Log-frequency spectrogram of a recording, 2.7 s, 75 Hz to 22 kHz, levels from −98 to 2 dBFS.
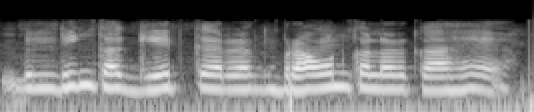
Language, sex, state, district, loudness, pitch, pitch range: Hindi, female, Arunachal Pradesh, Papum Pare, -15 LUFS, 245 Hz, 235-255 Hz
